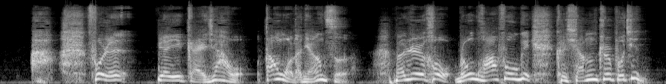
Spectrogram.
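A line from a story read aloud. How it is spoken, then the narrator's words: Young man laughing. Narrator (Chinese): 少年笑道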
